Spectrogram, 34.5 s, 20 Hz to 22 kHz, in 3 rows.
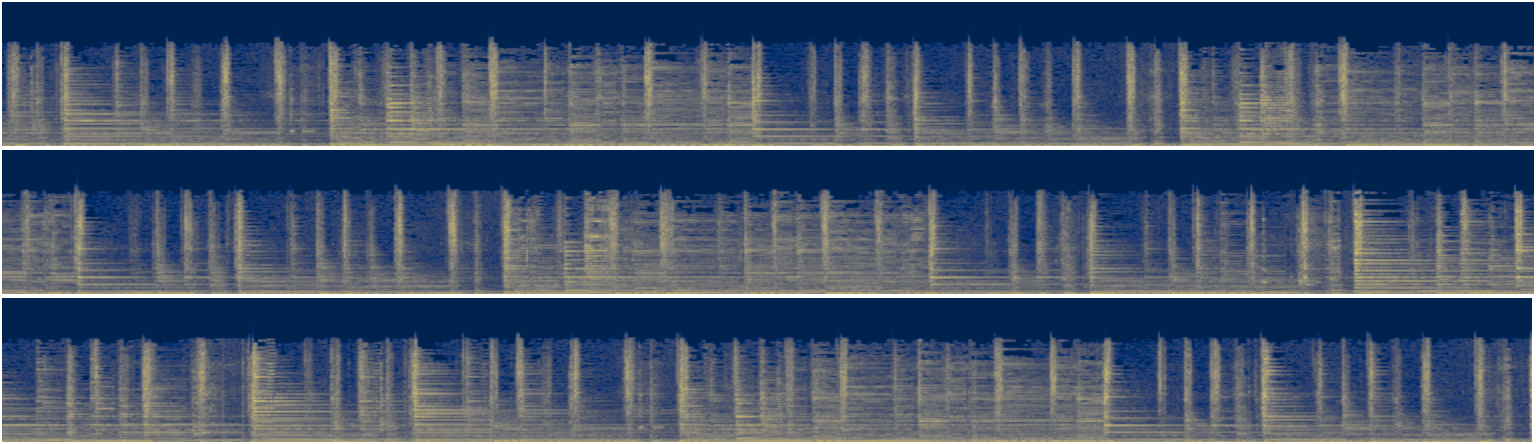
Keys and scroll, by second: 4.2 ctrl+t.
